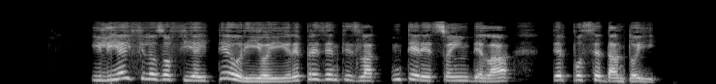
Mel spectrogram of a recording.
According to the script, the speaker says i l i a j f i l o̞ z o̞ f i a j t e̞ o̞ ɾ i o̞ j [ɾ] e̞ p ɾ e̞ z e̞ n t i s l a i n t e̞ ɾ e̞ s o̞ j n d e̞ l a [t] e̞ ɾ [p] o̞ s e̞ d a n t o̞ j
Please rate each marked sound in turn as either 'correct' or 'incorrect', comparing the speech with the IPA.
correct, correct, correct

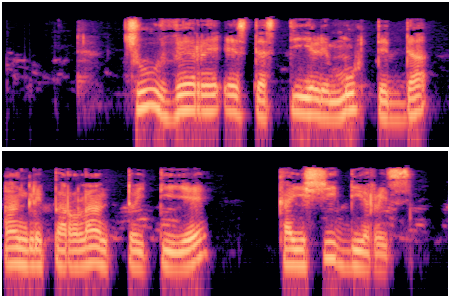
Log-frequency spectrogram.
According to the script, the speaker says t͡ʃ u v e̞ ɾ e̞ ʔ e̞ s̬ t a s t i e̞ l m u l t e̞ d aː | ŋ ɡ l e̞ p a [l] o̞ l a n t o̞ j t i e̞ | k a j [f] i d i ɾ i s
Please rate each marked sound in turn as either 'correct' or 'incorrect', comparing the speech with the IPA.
incorrect: ɾ, incorrect: ʃ

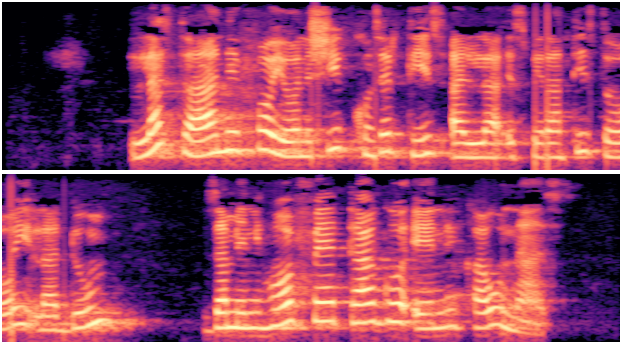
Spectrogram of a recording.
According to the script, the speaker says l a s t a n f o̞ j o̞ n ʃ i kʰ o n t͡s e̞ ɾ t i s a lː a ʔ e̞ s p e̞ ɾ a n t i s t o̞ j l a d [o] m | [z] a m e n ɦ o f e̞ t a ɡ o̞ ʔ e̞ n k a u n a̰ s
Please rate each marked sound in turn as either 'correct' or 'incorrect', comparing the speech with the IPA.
incorrect: u, correct

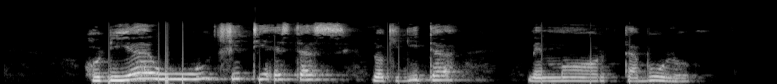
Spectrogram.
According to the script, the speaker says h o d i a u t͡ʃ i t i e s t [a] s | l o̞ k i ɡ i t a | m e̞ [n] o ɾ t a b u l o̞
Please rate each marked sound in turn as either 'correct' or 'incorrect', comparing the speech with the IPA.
correct, incorrect: m

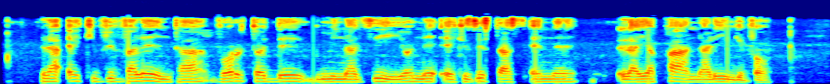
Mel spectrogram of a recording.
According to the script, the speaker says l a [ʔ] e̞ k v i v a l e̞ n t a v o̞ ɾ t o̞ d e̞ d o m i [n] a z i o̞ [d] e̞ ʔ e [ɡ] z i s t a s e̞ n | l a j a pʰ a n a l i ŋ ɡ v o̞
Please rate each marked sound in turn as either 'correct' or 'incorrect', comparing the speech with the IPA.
correct, correct, incorrect: n, incorrect: k

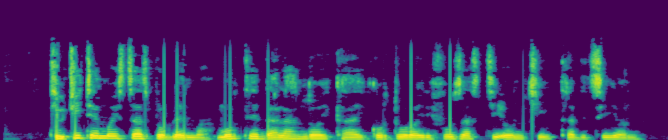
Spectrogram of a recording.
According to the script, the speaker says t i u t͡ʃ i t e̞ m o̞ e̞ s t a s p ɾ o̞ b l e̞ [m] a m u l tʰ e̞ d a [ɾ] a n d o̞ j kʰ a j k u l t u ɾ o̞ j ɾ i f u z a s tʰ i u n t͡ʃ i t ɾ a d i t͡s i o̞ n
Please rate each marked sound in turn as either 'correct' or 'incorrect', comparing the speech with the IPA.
correct, incorrect: l

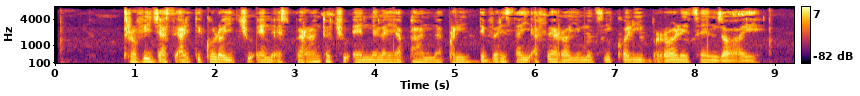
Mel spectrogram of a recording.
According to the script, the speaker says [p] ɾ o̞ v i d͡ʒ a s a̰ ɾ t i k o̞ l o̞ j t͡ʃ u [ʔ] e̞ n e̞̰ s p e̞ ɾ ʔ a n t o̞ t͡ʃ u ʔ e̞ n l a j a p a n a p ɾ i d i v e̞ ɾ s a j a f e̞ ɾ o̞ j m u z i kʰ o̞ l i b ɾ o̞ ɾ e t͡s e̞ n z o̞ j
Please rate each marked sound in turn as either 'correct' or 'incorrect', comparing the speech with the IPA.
incorrect: t, correct

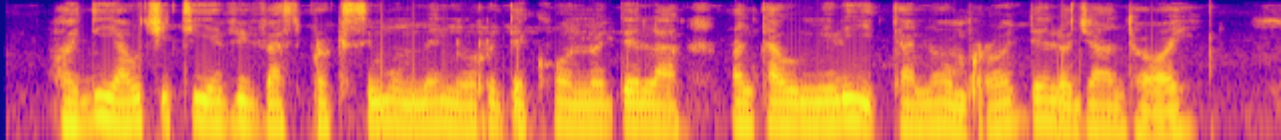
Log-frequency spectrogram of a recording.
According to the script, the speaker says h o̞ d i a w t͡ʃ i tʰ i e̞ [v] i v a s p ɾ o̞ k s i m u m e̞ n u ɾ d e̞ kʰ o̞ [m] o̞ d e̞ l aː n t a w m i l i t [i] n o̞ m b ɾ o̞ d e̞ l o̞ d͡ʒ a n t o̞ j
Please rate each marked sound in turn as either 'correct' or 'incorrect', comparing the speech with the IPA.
correct, incorrect: n, incorrect: a

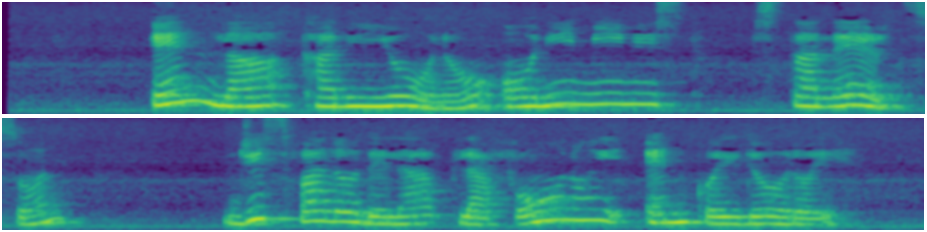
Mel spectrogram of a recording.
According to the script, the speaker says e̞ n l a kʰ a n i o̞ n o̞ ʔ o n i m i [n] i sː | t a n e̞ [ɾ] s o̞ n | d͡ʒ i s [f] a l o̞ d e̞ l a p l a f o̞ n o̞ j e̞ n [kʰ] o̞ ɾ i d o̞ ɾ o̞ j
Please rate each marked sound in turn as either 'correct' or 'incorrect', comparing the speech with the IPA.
correct, correct, correct, incorrect: k

